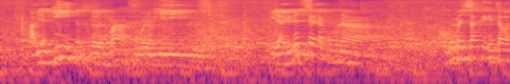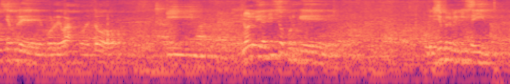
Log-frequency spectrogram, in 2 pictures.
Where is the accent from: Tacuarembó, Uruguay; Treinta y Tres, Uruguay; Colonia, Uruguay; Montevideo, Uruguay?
Montevideo, Uruguay; tomando distancia del barrio, cuando me alejé del barrio, cuando me fui de Montevideo, viví más en Montevideo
